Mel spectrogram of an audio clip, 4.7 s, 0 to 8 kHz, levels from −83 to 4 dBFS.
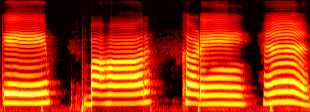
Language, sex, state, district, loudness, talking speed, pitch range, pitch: Hindi, female, Punjab, Fazilka, -12 LUFS, 50 wpm, 235-255 Hz, 245 Hz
